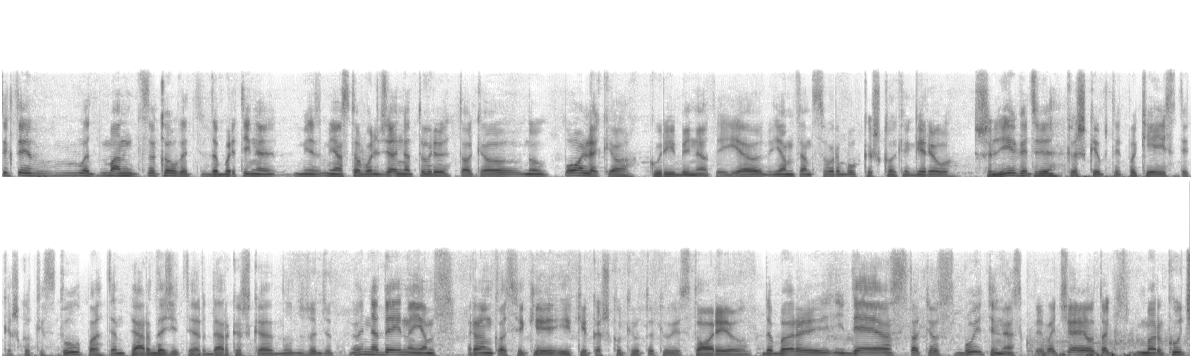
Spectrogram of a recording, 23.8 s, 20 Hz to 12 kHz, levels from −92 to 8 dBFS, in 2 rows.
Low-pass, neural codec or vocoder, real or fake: 7.2 kHz; codec, 16 kHz, 4 kbps, X-Codec, HuBERT features, trained on general audio; fake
